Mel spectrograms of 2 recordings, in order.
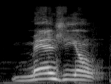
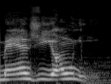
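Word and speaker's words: Mangione: the the media we've heard his last name pronounced by his family as being Manon but the media keeps calling him Manion well there are certain pockets of the media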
